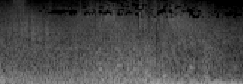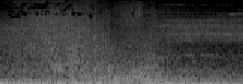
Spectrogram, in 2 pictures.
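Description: Video game spell effects blast and crackle loudly.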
